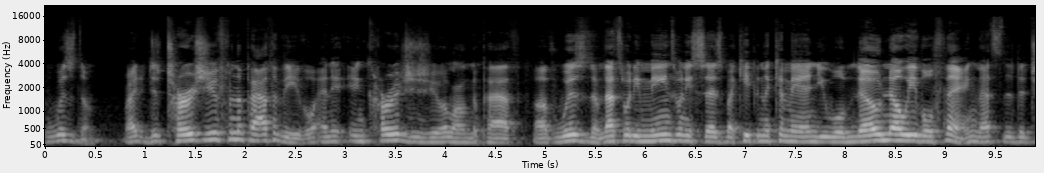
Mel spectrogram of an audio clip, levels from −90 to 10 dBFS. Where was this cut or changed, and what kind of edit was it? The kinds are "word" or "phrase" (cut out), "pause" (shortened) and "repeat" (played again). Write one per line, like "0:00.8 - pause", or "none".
0:04.8 - pause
